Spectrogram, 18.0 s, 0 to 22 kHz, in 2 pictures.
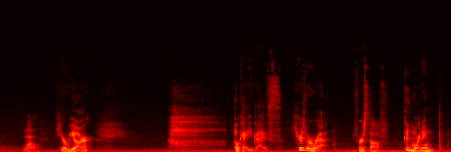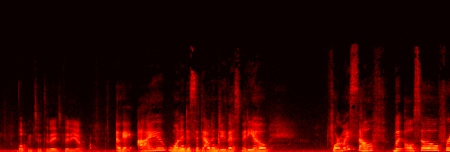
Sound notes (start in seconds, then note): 3.4 heavy sigh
